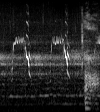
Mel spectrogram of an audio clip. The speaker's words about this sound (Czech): To není orel, to je káněn. Není to bažant? To bude spíše káně.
